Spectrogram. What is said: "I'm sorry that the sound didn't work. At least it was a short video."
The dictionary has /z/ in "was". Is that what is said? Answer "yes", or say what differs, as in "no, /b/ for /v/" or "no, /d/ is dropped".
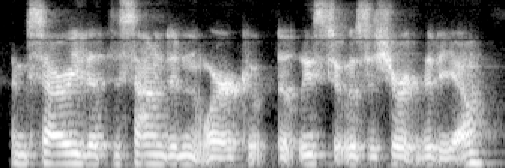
yes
